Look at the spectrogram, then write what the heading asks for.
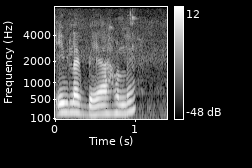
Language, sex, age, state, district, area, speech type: Assamese, female, 45-60, Assam, Goalpara, urban, spontaneous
